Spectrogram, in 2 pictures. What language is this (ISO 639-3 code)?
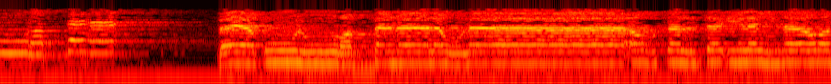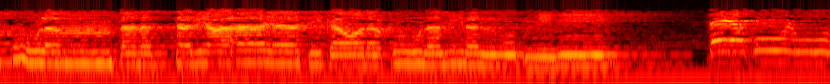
ara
